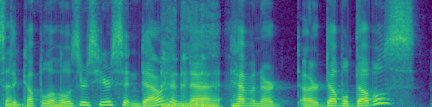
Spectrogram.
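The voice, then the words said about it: Put-on stereotypical Canadian accent. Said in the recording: “flawless Canadian accent ... That accent.”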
